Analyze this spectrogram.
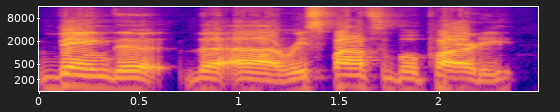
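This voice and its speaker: A man in his forties hosting a podcast interview, easygoing and quick to laugh. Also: on the low side. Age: 40s. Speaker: podcast host. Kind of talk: casual interview chat.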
